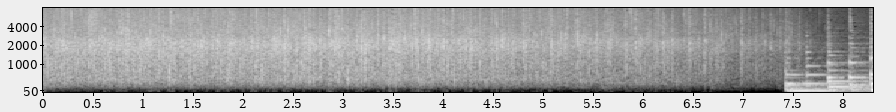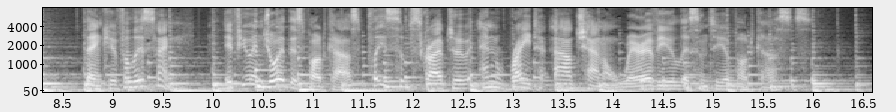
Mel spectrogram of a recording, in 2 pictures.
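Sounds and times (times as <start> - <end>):
audience applause: 0.0 - 7.7
speech: 8.8 - 16.1.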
